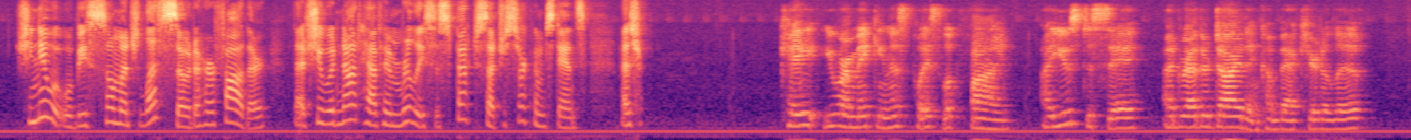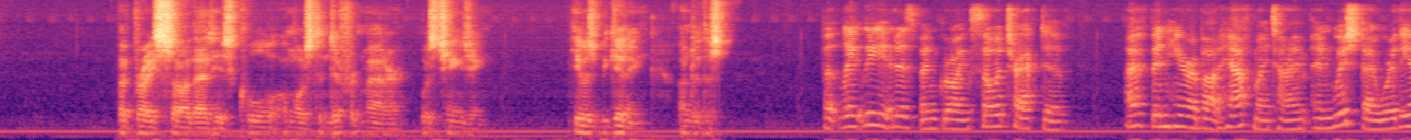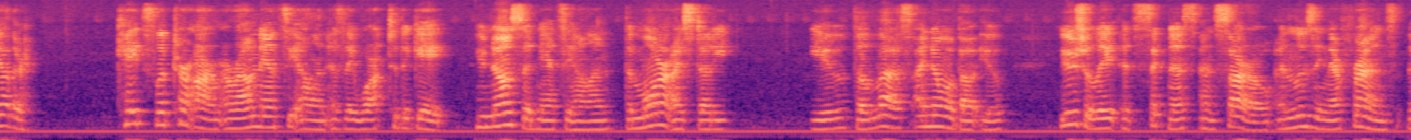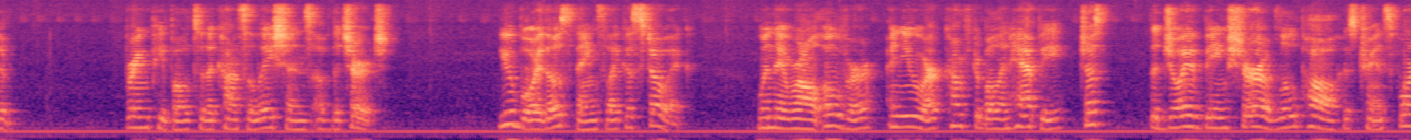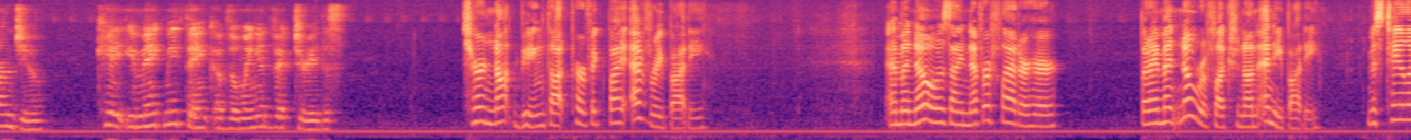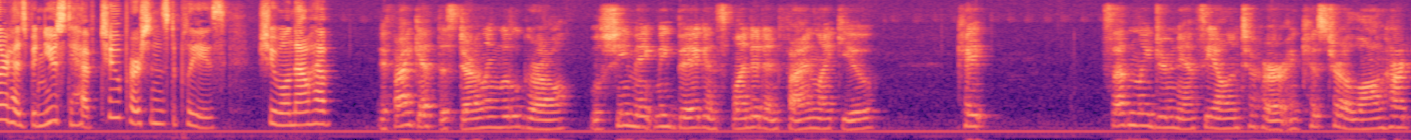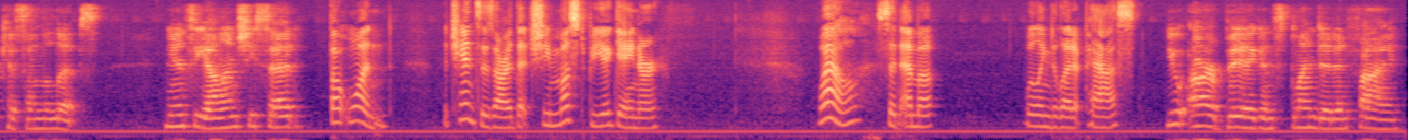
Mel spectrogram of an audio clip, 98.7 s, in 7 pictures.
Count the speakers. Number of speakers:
3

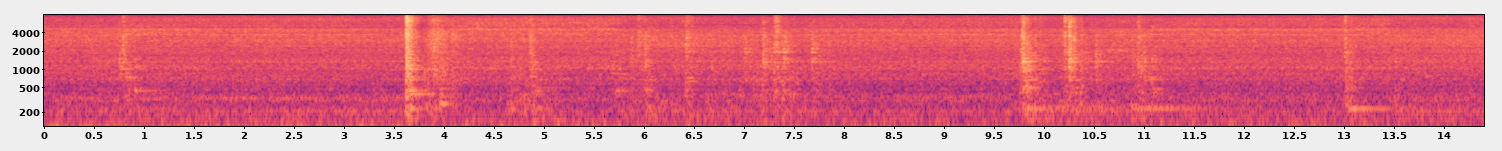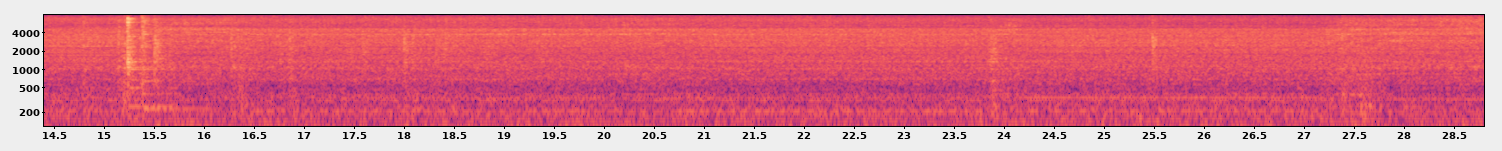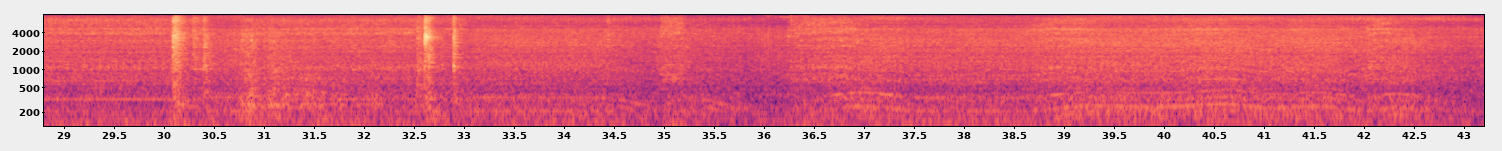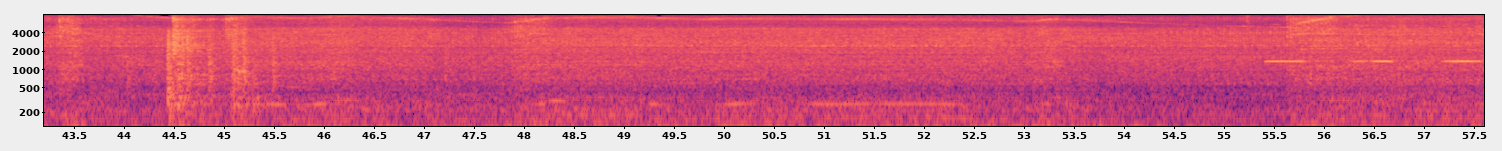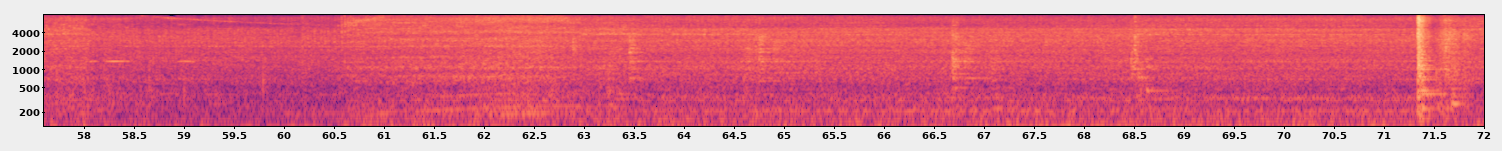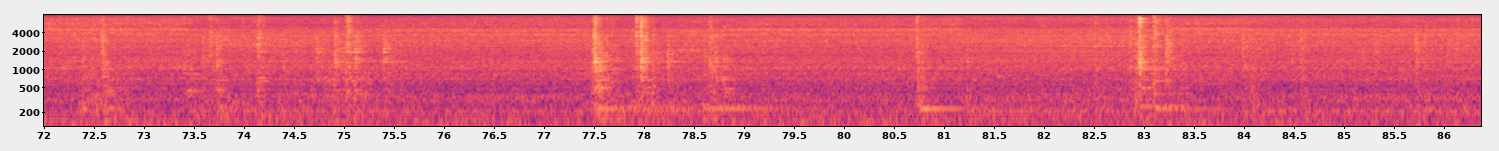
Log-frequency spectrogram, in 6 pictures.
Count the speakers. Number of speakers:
0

